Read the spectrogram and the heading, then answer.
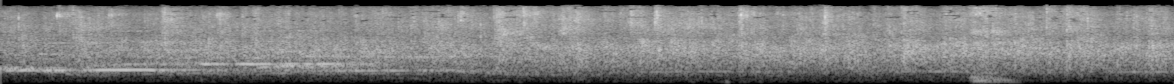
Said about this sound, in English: Can you give him a cheer?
